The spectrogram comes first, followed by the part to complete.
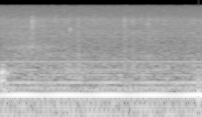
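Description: A steady low electrical hum: one constant low tone with a faint higher overtone, unchanging throughout.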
